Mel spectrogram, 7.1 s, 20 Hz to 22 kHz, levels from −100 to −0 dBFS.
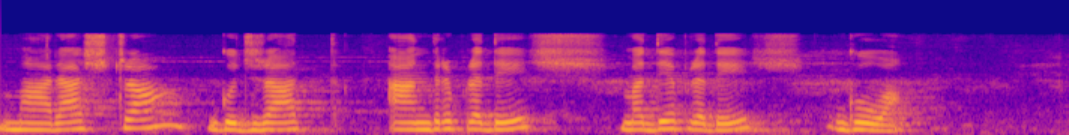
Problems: none marked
